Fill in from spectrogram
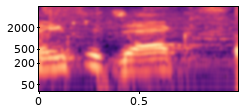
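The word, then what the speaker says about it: Stacee Jaxx: do Jace Stax. – Stacy Jax. É, Stacy Jax, a gente trocando a sílabas toda.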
